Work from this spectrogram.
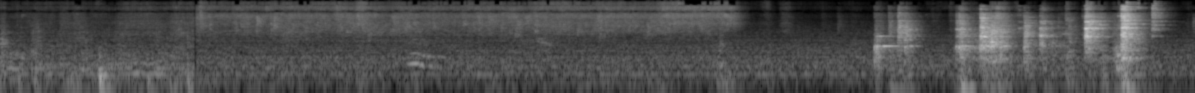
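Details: Running tap water fills a sink for about seven seconds with faint speech, then sharp clattering of dishes and splashing in bursts near the end.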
